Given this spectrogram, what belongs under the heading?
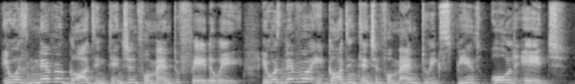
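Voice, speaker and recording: A man preaching a sermon, emphatic, repeating phrases and drawing out key words slowly. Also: extremely high pitch, a little mellow.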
